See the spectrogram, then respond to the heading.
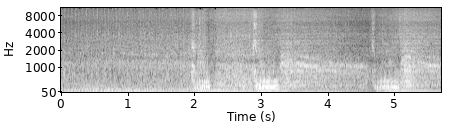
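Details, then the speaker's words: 2010 Hyundai Genesis Coupe R-Spec turbo 2.0L Theta II, new GReddy-style FV blow-off valve: three quick throttle blips, each ending in a sharp airy higher-pitched "psh" versus the old valve's "choo", with slight flutter still at low rpm; venting properly. "It's got a higher pitched blow off to it than the other one did. The other one was just like choo. This one's going psh, which I kind of like better."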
